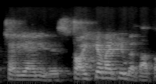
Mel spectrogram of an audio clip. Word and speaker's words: stoichiometry: ठीक है, इसकी जो एग्जैक्ट प्रोनाउंसिएशन होती है वो होती है स्टोइकियोमेट्री, बट कई बार कुछ स्कूल्स में इसे स्टोइशियोमेट्री भी कहा जाता है।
